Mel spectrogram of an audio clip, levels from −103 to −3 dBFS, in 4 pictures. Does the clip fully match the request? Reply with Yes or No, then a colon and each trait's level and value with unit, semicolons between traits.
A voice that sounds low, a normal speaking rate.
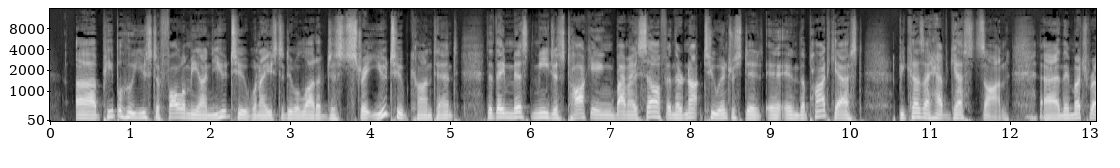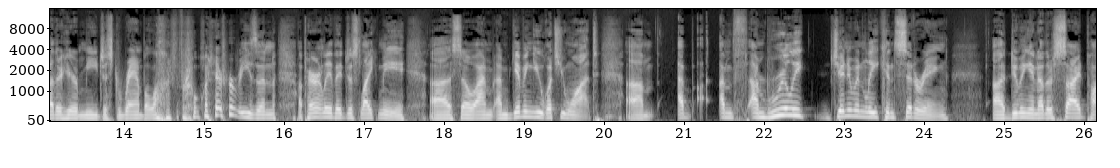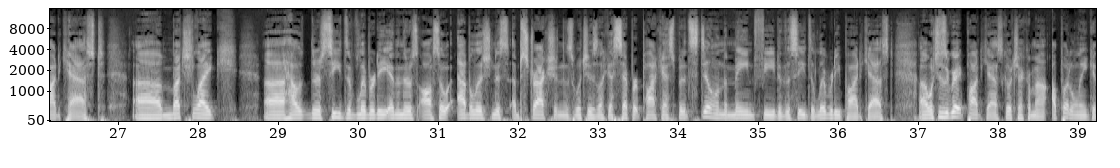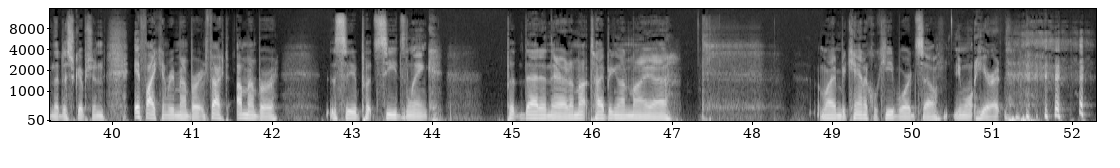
Yes: low, 115 Hz; average, 190 wpm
